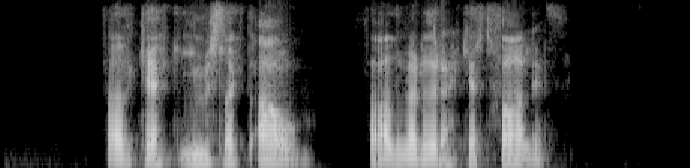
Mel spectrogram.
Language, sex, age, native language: Icelandic, male, 20-29, Icelandic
